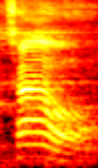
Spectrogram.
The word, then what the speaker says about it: ciao: Ciao.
